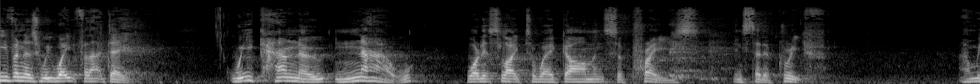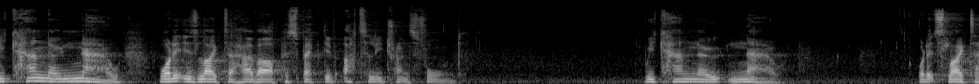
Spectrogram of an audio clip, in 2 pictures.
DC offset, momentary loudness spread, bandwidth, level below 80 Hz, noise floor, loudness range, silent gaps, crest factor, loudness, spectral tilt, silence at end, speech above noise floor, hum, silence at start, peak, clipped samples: under 0.1%; 17 LU; 15.5 kHz; -56 dBFS; -55 dBFS; 10 LU; none; 22 dB; -23 LUFS; -6 dB/octave; 0 s; 33 dB; none; 0 s; -2 dBFS; under 0.1%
